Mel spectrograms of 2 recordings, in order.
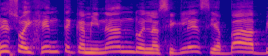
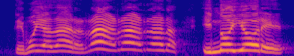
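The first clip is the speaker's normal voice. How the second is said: high, loud hammed-up scolding; mock parental threat; 8 semitones higher, 7 dB louder than usual. Preacher mimicking an adult spanking a child, loud mock scolding. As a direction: imitate a parent thrashing out each threat. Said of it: "¿cómo le decís a un niño".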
